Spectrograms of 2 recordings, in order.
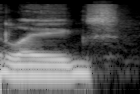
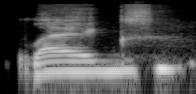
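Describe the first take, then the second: First: It is said in a New Jersey accent. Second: It is said in a standard American accent. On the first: "I'm from Jersey. I say legs" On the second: "I don't say legs"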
